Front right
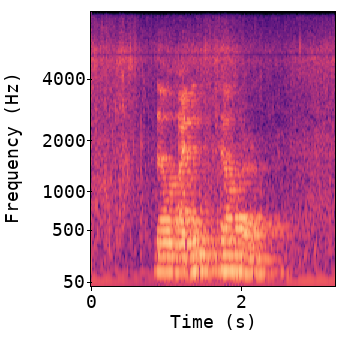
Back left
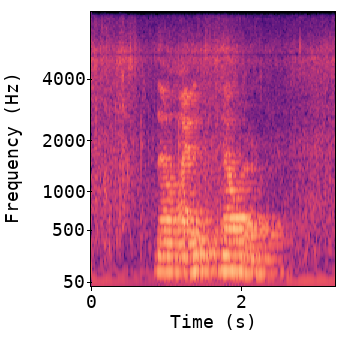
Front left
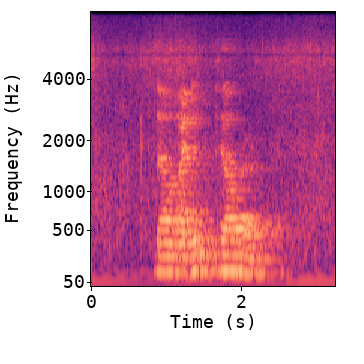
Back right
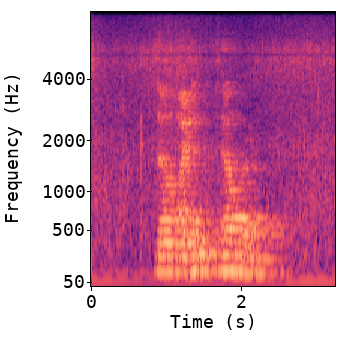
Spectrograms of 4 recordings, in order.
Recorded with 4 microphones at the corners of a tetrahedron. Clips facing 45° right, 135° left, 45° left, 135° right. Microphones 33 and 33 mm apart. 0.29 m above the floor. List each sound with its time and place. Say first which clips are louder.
0.8 s a man speaking: front right 3 dB, even; 25° right, 4 m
